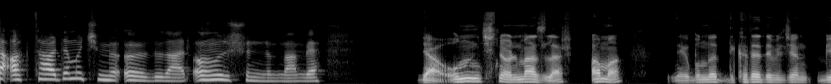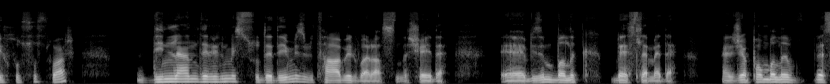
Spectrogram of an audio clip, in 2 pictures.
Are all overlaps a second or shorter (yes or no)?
yes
